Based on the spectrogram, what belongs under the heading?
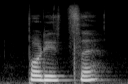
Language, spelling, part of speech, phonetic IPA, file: Czech, police, noun, [ˈpolɪt͡sɛ], Cs-police.ogg
- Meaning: shelf (a structure)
